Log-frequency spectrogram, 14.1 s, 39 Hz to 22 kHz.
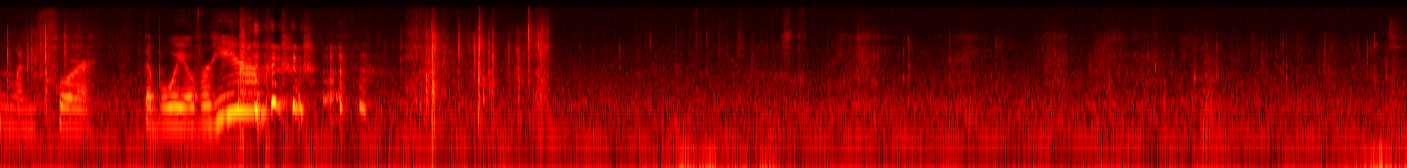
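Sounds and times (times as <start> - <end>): people chewing crunchy puffs: 3.2 - 14.0.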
